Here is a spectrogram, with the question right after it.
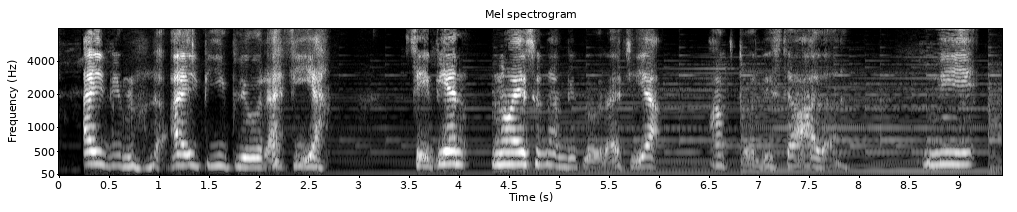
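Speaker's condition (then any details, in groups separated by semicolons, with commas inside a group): Cerebral palsy from birth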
